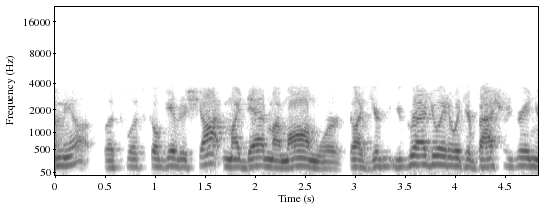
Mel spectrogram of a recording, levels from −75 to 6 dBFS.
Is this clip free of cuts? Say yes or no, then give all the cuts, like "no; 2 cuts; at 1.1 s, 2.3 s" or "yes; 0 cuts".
no; 1 cut; at 2.9 s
